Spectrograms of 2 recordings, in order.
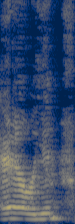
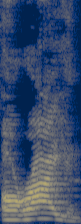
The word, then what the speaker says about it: Aryan: We pronounce it Aryan, but the real word is Orion. If you write a R or a A Y A N and you look at it, you can clearly see that that that can be pronounced Orion, a lot of the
